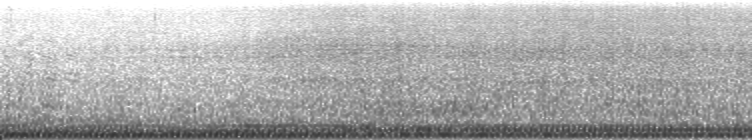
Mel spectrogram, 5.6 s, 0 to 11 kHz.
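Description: A loud, rumbling exhaust from a modified Toyota AE86 Levin with a 4AGE engine swap and individual throttle bodies drones steadily and close throughout, a deep continuous engine roar with no breaks.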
